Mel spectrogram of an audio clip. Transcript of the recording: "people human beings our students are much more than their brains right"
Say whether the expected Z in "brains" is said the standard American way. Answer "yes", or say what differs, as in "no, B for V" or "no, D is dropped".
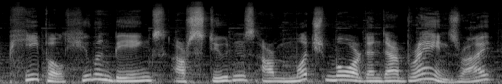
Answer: yes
